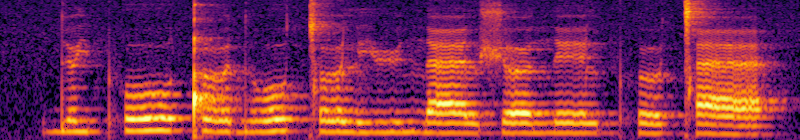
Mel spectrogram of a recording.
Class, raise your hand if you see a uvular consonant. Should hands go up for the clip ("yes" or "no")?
no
